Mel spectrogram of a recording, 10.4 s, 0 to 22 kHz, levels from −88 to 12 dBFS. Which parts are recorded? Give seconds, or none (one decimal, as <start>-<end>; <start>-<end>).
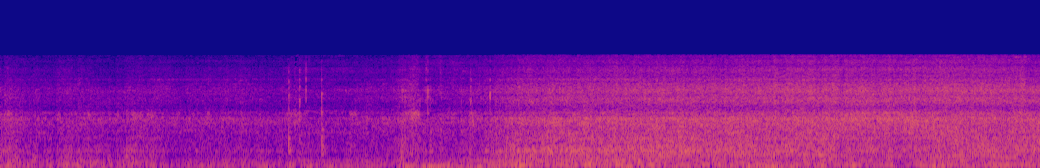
none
